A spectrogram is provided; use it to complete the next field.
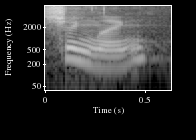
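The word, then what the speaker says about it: Qinling: be a new one it's pronounced shingling and it's an area refers to an area in China I think something about where the water meets the mountains and another buzzword opportunity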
